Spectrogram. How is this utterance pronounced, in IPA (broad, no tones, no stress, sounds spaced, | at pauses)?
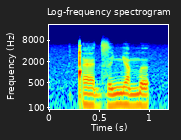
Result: ǃ æ d͡z ə ɲ a m ə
